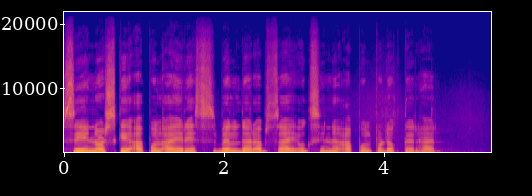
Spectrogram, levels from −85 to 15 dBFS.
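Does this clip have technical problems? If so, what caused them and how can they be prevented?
No, nothing in this speech recording points to a technical fault, so there is no cause to trace and nothing to prevent.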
